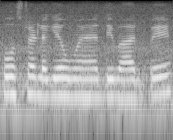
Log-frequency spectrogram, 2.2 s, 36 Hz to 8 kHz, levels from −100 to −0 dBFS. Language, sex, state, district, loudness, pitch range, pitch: Hindi, female, Haryana, Rohtak, -13 LUFS, 185-205 Hz, 190 Hz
